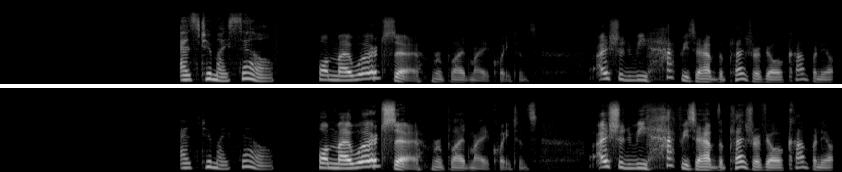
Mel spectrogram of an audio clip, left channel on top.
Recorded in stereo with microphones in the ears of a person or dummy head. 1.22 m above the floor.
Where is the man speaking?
75° right (ahead or behind).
